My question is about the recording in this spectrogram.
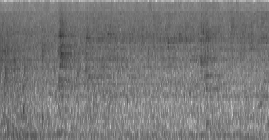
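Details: GE dishwasher after removing glass and debris that the drain impeller was hitting: hums quietly with soft water swishing, no clanking or grinding during the regular cycle; runs normally after repair.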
